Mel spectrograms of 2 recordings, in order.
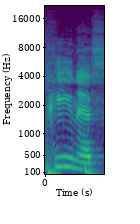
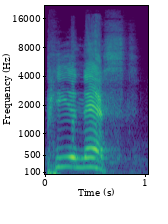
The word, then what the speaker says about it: pianist: So you gotta pronounce the A and the T in that word. Here we go. Let's say it correctly. American singer and pianist, Little Richard.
